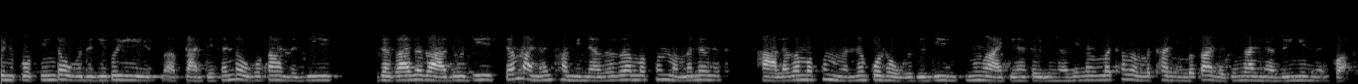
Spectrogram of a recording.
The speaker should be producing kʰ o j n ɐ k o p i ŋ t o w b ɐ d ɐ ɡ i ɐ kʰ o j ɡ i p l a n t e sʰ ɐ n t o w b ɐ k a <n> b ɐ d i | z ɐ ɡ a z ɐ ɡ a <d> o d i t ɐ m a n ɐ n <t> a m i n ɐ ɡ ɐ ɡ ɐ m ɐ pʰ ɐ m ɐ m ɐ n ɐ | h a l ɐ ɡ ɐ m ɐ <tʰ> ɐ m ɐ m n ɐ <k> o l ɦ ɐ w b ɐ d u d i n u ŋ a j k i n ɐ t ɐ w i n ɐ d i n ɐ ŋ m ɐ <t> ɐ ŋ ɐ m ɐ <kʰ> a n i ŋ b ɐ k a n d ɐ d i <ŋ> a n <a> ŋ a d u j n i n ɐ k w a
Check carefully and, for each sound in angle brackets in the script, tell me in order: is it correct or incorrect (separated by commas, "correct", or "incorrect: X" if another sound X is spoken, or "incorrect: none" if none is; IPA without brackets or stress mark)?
correct, correct, incorrect: tʰ, incorrect: pʰ, correct, incorrect: tʰ, incorrect: tʰ, correct, incorrect: i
